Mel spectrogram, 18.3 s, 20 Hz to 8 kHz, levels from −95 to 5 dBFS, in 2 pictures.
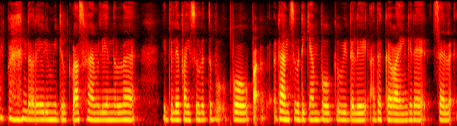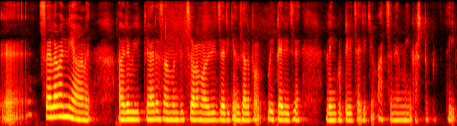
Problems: none marked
